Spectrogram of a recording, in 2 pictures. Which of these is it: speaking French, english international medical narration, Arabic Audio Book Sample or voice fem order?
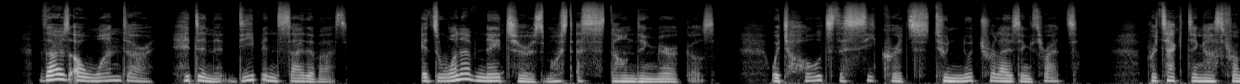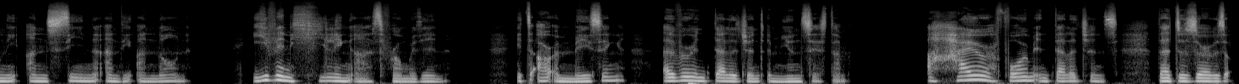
english international medical narration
